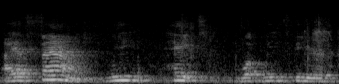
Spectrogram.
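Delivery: emphatic openings falling away at phrase ends; deliberate, punched poetry reading; spoken-word poem. Acted. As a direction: recite it gravely, with weighted pauses. Recites a poem on hate.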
